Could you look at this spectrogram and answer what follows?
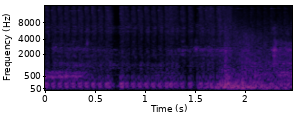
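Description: Gunfire in Tom Clancy's The Division: rapid, evenly spaced automatic bursts of moderate loudness fire continuously, with a couple of brief gaps and a slightly heavier report near the end.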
